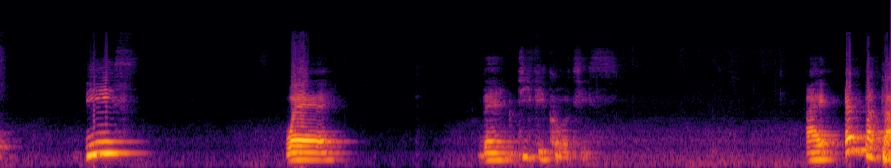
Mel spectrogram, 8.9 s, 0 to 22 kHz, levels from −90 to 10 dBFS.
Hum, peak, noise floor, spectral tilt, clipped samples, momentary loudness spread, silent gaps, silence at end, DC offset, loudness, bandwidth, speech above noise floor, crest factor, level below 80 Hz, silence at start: none; 0 dBFS; -65 dBFS; -10 dB/octave; under 0.1%; 19 LU; none; 0 s; under 0.1%; -13 LUFS; 5.6 kHz; 54 dB; 16 dB; -54 dBFS; 0 s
